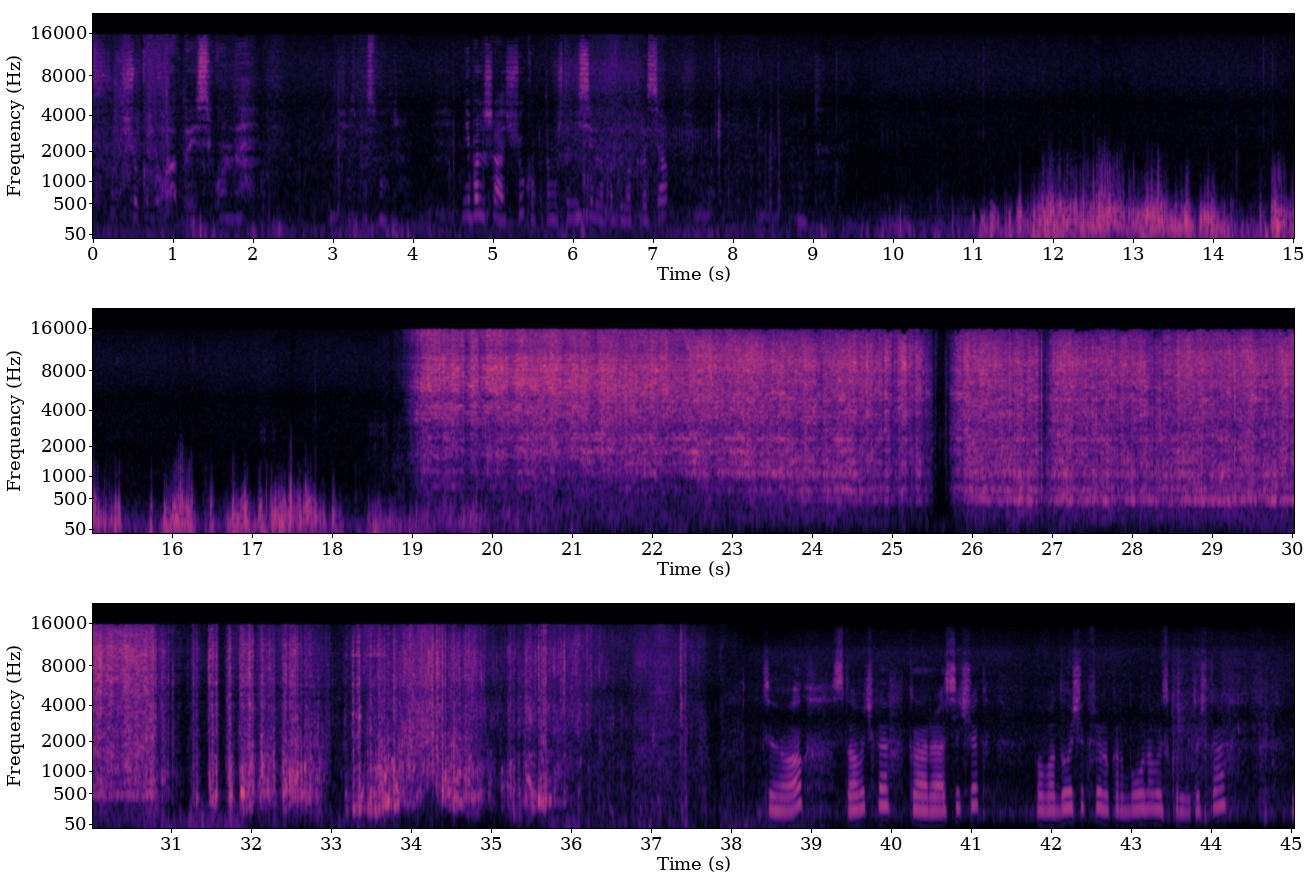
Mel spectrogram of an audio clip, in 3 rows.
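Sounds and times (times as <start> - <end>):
ice auger grinding into ice: 18.9 - 36.4.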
